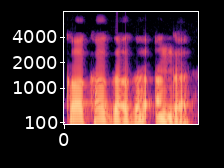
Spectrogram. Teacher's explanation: कंठ से निकल रहा है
